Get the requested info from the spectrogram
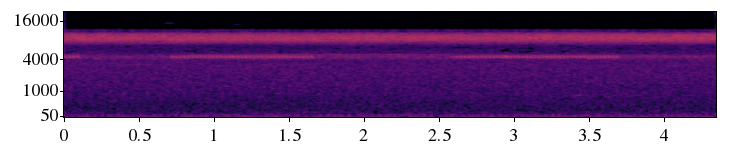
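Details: In a calm forest near a mountain top, crickets give two high trilled bursts, each about a second long, above a steady shrill insect drone and a low wind hiss in the trees, recorded live.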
